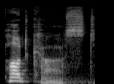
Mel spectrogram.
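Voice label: "podcast", British English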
